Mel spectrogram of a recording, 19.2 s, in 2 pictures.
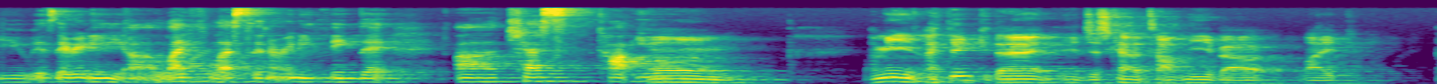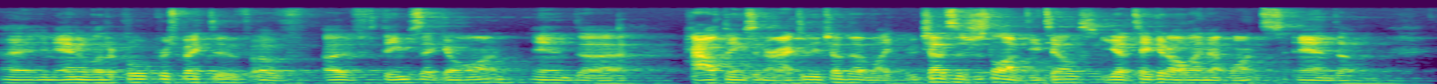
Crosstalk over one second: none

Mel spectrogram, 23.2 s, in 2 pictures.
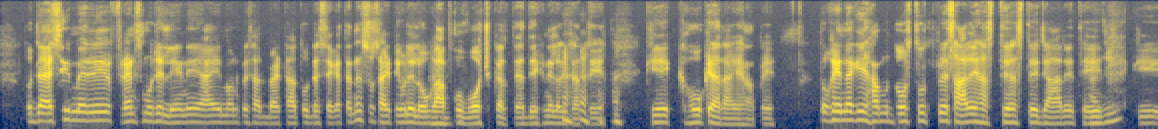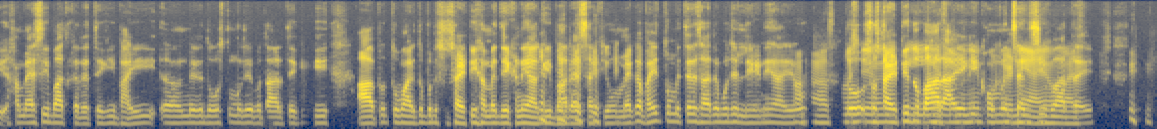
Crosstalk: present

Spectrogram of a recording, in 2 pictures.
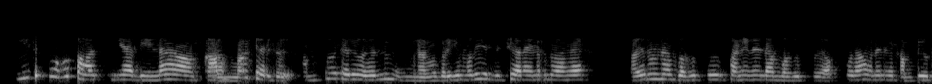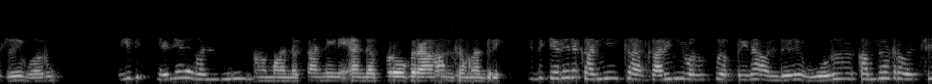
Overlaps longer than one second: none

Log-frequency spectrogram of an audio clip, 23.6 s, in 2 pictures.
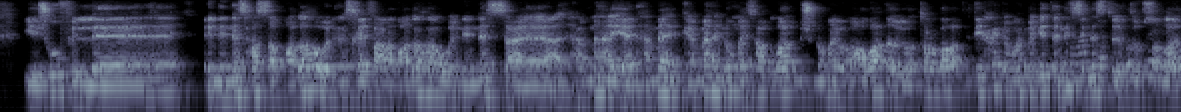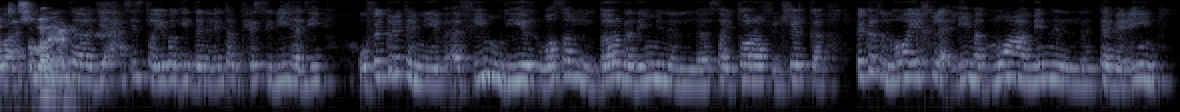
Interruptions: present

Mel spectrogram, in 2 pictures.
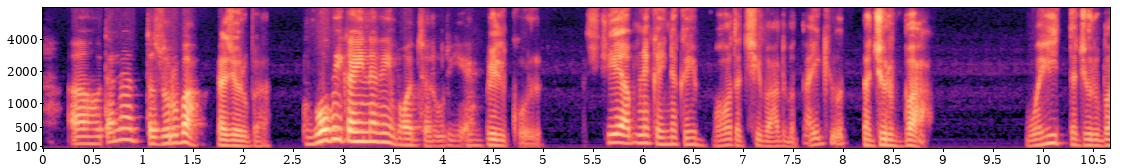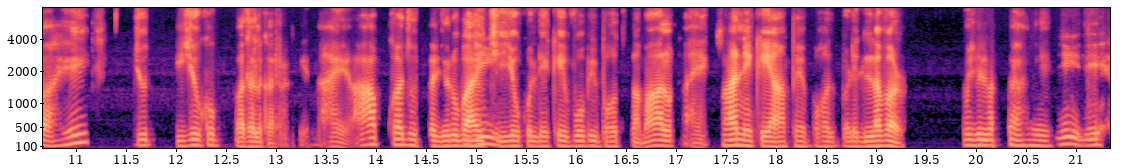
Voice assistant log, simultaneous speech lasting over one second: none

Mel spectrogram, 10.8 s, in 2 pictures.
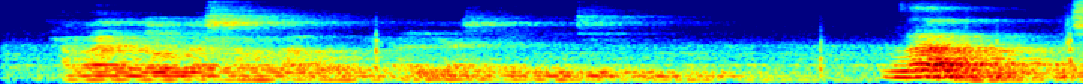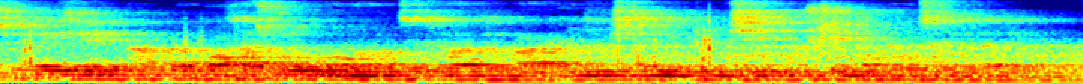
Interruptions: none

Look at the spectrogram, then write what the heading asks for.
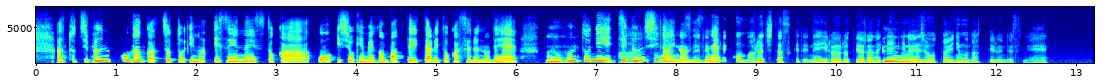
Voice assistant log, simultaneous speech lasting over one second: present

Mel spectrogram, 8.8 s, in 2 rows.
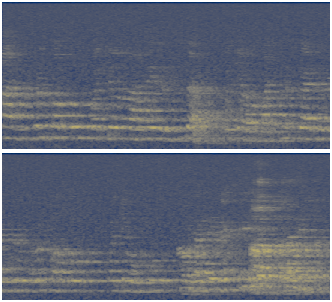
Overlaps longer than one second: none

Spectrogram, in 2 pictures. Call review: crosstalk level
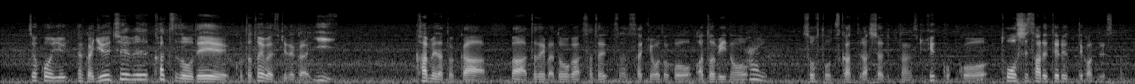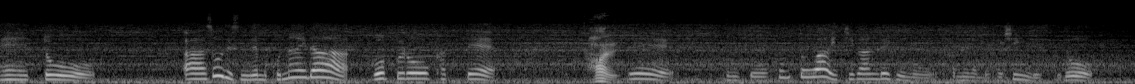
none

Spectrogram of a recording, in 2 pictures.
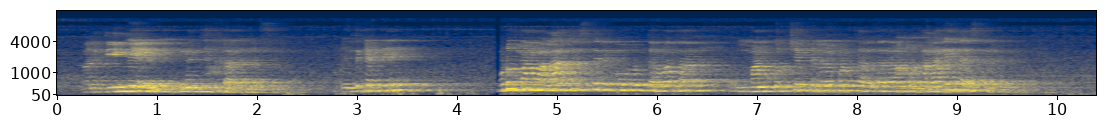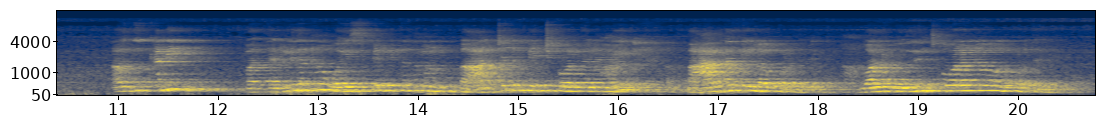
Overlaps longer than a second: none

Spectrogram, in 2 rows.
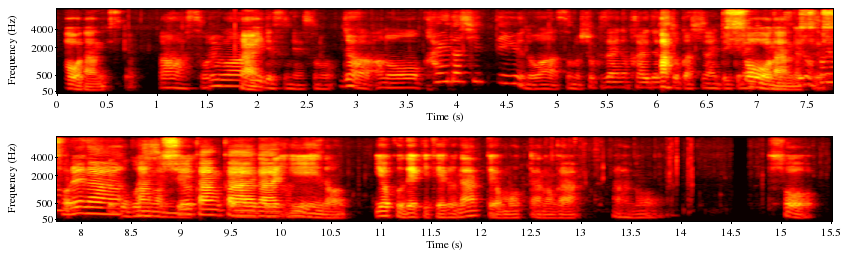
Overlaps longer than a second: present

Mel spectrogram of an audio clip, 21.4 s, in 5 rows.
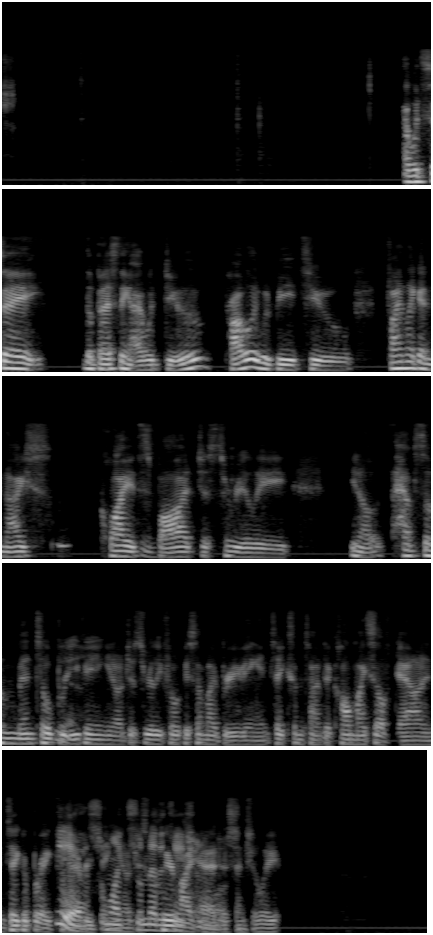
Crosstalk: present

